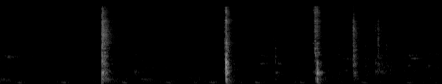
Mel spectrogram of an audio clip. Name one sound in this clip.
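A blade strikes bamboo with sharp, separate knocks.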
